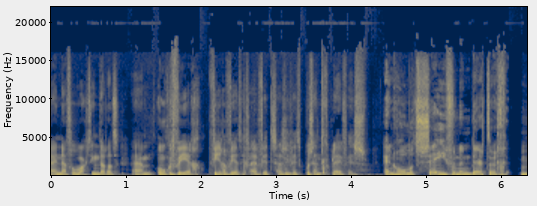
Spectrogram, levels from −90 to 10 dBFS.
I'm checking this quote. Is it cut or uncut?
cut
